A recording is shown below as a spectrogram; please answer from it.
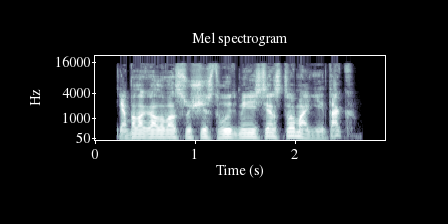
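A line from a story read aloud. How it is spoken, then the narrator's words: Sudden sharp question. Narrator (Russian): вдруг резко спросил Вернон Дурсли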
